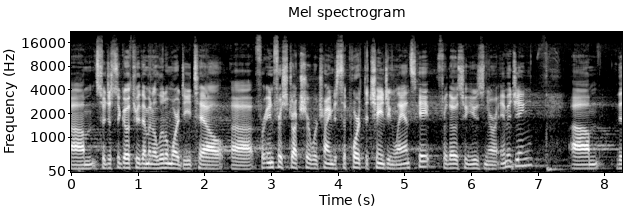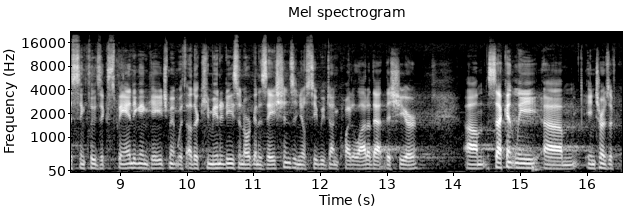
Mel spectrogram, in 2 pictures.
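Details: Adult man speaking; ordinary speech.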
